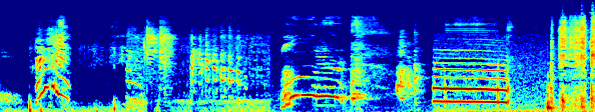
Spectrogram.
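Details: Domestic cat making strange noises: wavering, bending meow-like yowls rising and falling in mid pitch, broken by gaps, with human speech and laughter around them and a long steady electronic-like tone near the end.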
